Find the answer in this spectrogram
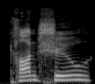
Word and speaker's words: Khonshu: now he sees um how do you pronounce it that is it khonshu konchu k-h-o-n-uh s-h-u khon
